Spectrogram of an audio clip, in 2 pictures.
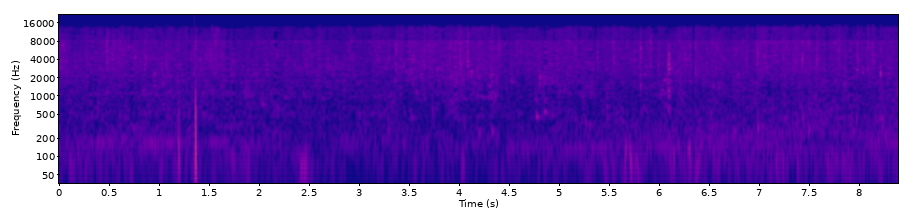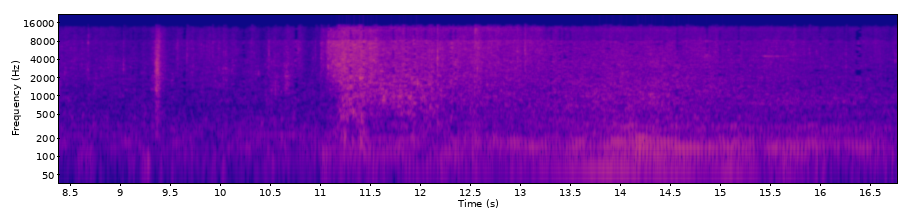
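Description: Water pouring from a garden hose into a plastic tub in a thin, steady trickle; about eleven seconds in it turns to much louder splashing and sloshing as a dog moves about in the water-filled tub.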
